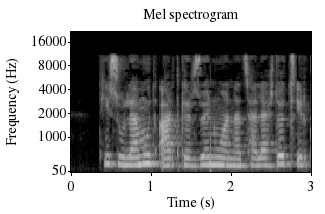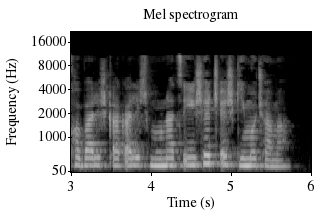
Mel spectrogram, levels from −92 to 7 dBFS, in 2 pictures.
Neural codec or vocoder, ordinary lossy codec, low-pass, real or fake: none; MP3, 64 kbps; 10.8 kHz; real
